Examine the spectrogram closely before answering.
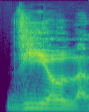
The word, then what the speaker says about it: Varia: And it's pronounced viola, like the instrument.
